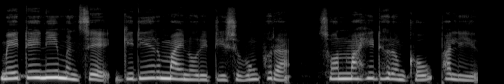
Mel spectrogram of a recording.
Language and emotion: Bodo, neutral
